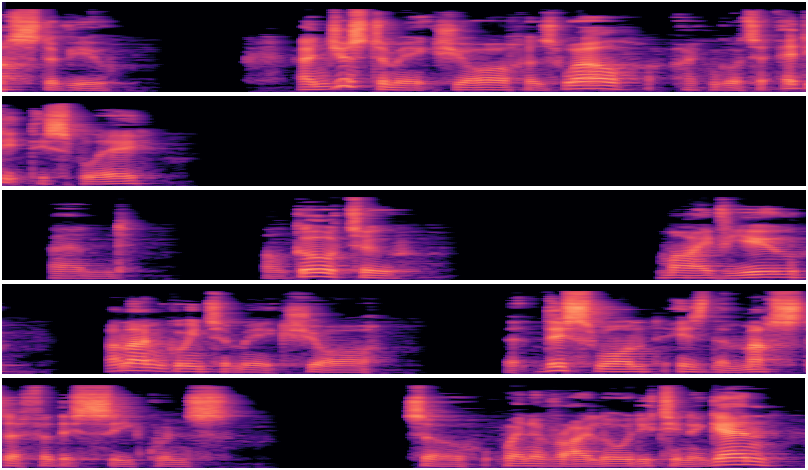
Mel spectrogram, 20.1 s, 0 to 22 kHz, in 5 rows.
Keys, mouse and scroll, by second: 0.3 click, 2.6 right click, 3.8 click, 9.8 click, 11.1 click, 15.5 click, 17.7 click.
